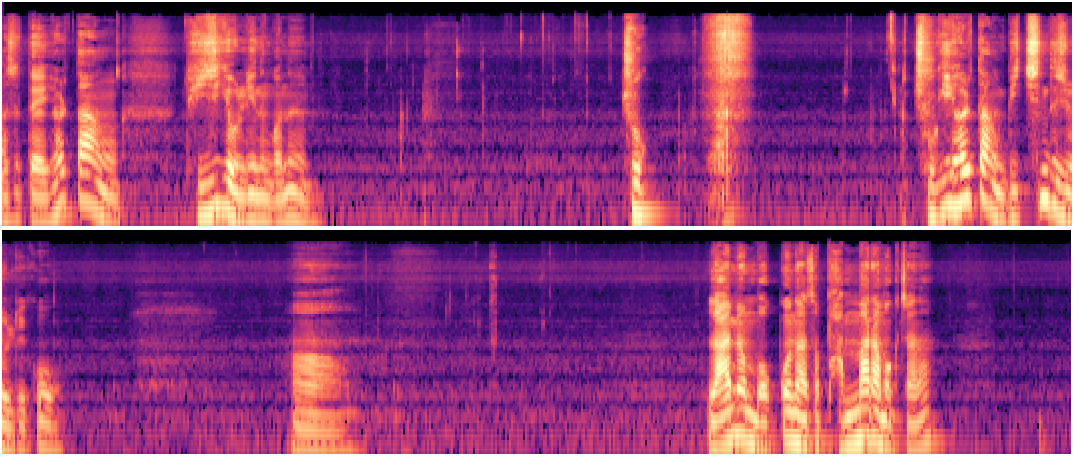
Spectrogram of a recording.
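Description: A young man talks casually into a nearby microphone, in short bursts.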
